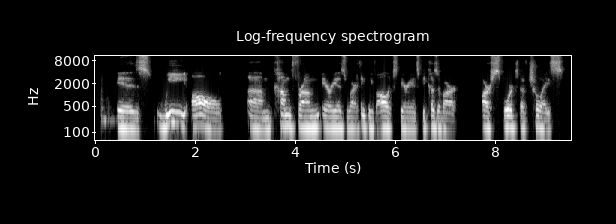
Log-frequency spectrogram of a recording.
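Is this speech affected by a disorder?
No.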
